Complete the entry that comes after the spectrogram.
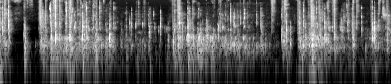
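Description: A Sizzix die-cutting machine cranks a paper sandwich with a die and cutting pad through its rollers, giving a steady grinding, clicking rumble that runs nearly continuously with a few short pauses, close and moderately loud.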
